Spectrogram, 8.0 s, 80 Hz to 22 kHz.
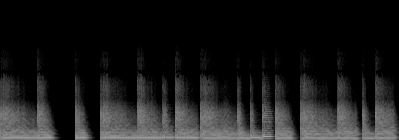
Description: synth guitar
Aj na subtractore sa da nagenerovat umela gitara pri trochu snazeni sa, hoc to znie furt velmi umelo a velmi nie verne...ale nic lepsie synteticke som nepocul :-)
synth_guitar_dist_02.mp3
